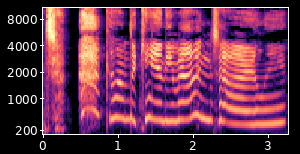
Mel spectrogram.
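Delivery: high, slow sing-song lure; Candy Mountain quote. Retold or imitated. Streamer quoting Charlie the Unicorn, slow high sing-song. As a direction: lure him in sweetly and slowly.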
